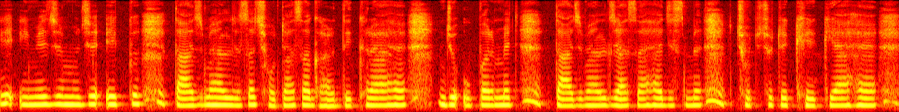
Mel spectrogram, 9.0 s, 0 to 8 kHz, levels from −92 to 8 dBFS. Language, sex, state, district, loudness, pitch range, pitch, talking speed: Hindi, female, Chhattisgarh, Sukma, -15 LUFS, 185-210 Hz, 195 Hz, 155 wpm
